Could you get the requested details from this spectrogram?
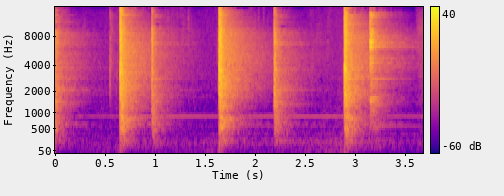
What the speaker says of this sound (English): You want to use a hammer with a steel head, not a dead blow hammer.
